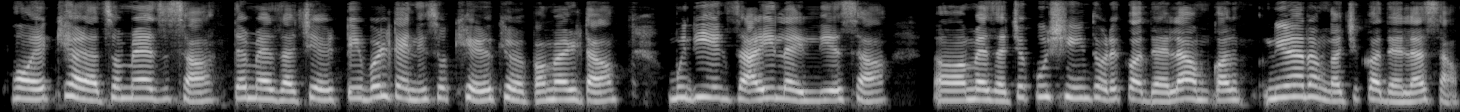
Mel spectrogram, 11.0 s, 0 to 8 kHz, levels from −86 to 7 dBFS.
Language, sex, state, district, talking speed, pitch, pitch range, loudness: Konkani, female, Goa, North and South Goa, 150 wpm, 240 Hz, 220-265 Hz, -16 LUFS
